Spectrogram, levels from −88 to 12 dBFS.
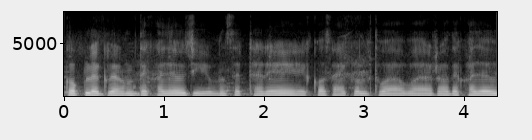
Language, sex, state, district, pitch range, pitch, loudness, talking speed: Odia, female, Odisha, Nuapada, 170-180 Hz, 175 Hz, -19 LUFS, 165 wpm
